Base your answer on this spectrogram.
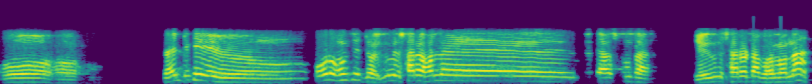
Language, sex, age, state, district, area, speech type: Odia, male, 45-60, Odisha, Kandhamal, rural, conversation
